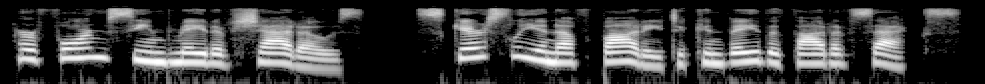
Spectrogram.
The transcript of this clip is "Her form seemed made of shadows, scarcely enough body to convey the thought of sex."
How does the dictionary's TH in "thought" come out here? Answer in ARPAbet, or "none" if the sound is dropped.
TH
